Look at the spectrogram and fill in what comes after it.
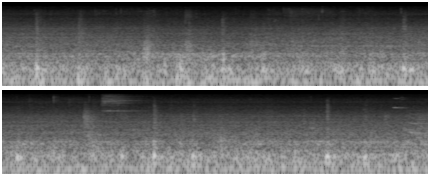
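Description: Mussoorie Express passenger train running through a station: a steady low rumble of wheels on the rails, broken by irregular sharp clicks from rail joints. A short high squeak comes about seven seconds in.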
